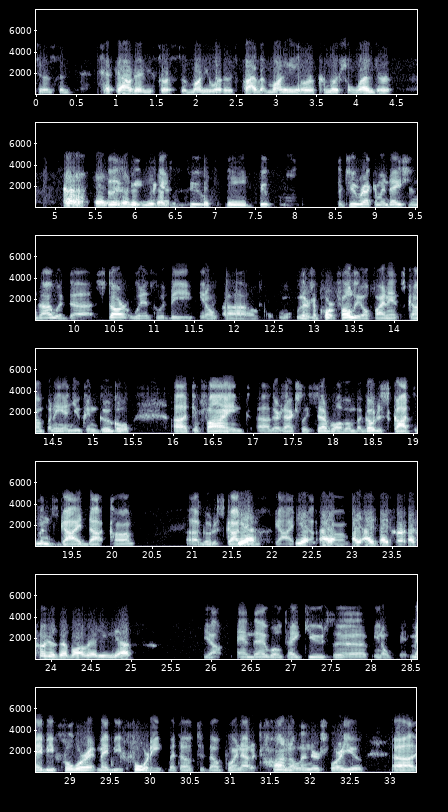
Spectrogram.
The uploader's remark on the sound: Gold Club Q&A Call.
